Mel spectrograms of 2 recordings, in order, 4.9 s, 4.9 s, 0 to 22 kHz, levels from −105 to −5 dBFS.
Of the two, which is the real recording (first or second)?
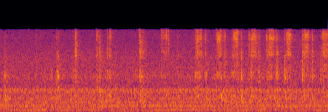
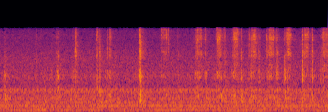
first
